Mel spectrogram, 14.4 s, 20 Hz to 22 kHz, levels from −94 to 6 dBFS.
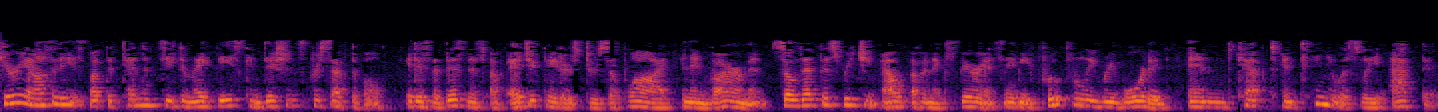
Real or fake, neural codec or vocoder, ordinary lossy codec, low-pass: fake; vocoder, 44.1 kHz, 128 mel bands, Pupu-Vocoder; MP3, 24 kbps; 7.2 kHz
